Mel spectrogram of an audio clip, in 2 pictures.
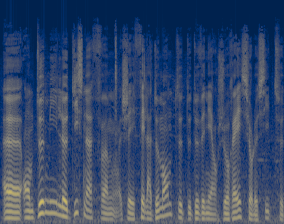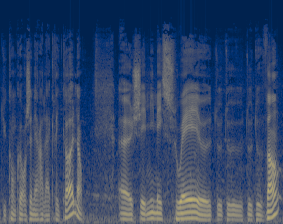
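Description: A man's voice: fairly low pitch, animated, a little slow, slight background noise. Man with a British accent, outdoors. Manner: hesitant, many restarts and fillers. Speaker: wine competition judge. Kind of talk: interview. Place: outdoors at a trade fair.

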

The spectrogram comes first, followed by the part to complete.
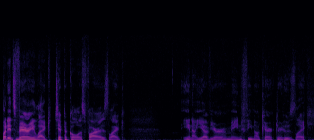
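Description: A man's voice: fairly low pitch, steady tone, normal speed, sharp tone. A man co-hosting a podcast, chatting casually and informally in a rambling way about films and games. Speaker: podcast co-host.

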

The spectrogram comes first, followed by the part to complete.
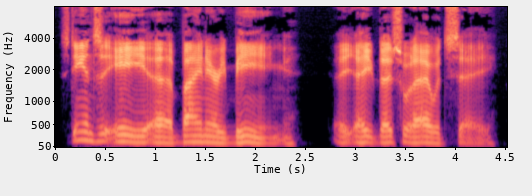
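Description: A man with a creaky voice hosting a bedtime podcast, talking in a soothing, meandering, halting way and often breaking off mid-thought. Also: mid-range voice, steady tone, a bit bright, dry recording, clean studio sound. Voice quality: creaky, gravelly. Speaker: podcast host. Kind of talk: rambling bedtime podcast monologue.

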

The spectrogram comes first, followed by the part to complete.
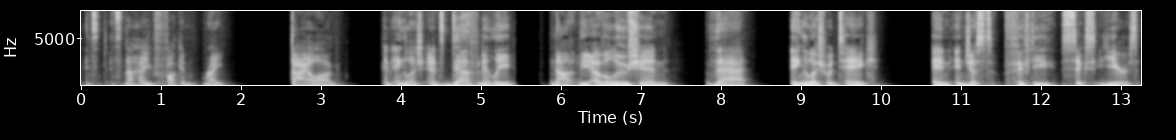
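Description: A man's voice: mid-range voice, pushed and bright. A man hosting a podcast, giving his opinions in a casual, rambling, emphatic way with plenty of swearing. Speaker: podcast host.

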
